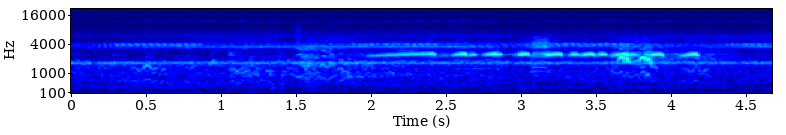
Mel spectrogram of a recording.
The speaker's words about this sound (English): There are some birds and something buzzing away, crickets or cicadas or something. Yeah, you can hear a bit of traffic in the background too.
